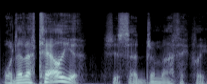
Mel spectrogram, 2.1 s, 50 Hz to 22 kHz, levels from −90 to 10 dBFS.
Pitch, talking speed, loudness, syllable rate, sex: 115 Hz, 230 wpm, -19 LUFS, 6.6 syllables/s, male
